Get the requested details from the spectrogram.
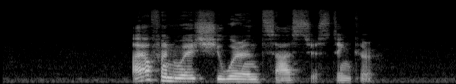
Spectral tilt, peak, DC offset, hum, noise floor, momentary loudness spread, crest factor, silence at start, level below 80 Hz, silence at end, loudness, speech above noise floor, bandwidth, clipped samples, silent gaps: -5 dB/octave; -4 dBFS; under 0.1%; none; -55 dBFS; 14 LU; 20 dB; 1.35 s; -64 dBFS; 0.8 s; -22 LUFS; 33 dB; 14 kHz; under 0.1%; none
